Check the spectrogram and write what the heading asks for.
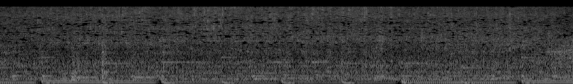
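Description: Chicken in thick soy-sauce marinade sizzling in a non-stick grill pan as it is turned with a spatula, with background music and its bass line underneath.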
